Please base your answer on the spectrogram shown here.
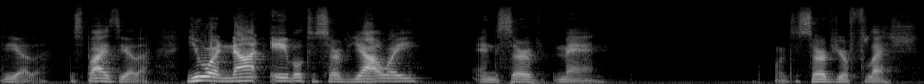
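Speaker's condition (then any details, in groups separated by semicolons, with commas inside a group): No condition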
